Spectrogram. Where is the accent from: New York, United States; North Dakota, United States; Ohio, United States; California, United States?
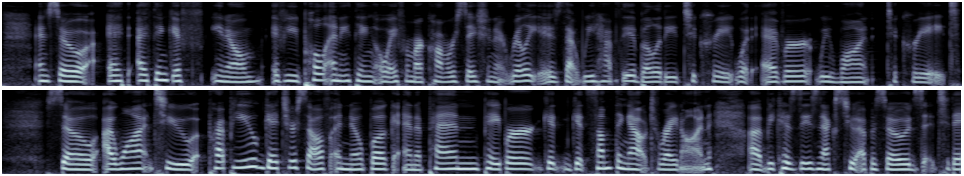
North Dakota, United States; Dickinson; also born or lived in Grand Forks, North Dakota; I grew up in Dickinson, North Dakota, and then, you know, went to school in Grand Forks.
